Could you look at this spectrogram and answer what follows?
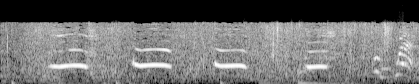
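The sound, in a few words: splashing while wading across a river in wellies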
